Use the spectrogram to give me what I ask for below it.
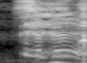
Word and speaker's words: Sabu: Now, listeners won't know, but I did butcher a pronunciation of Sabu earlier to comical. – You did it again! You just did it then! Sabu.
